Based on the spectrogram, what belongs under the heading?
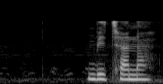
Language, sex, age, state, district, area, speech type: Santali, female, 18-30, West Bengal, Purba Bardhaman, rural, read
